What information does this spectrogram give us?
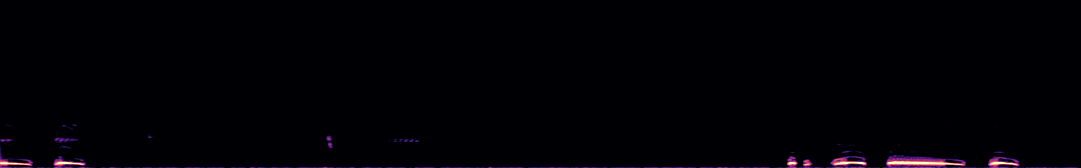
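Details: Spotted dove call used to lure birds: low mellow cooing notes, a pair at the start, then after a long silence a grouped phrase of short coos and one drawn-out coo.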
